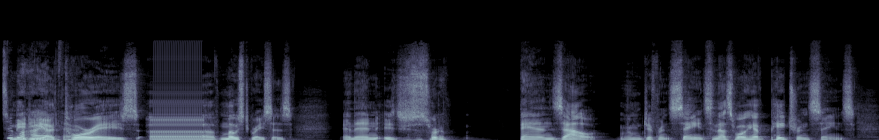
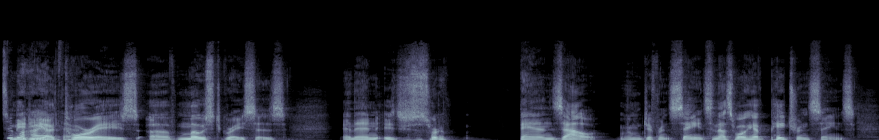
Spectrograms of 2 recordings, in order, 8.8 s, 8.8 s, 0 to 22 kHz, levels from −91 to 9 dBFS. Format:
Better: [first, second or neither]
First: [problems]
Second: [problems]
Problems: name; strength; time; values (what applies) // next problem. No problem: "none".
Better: second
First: audio freezing; at 1.5 s for 0.5 s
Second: none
